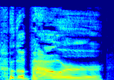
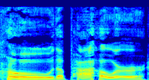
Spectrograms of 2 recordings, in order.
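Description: First: The power! wailed much higher and very slow; mock dramatic cry. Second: Hammed-up wail, higher, louder and slow; mock dramatic cry. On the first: Nick mocking talk of power, building hammed-up cry. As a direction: stretch The power! into a soaring, hammed-up wail. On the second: Nick mocking talk of power, hammed-up dramatic cry. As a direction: cry it out like a ham villain, mocking. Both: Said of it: "Nick's mock dramatic cry".

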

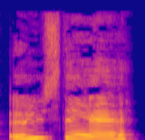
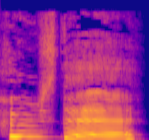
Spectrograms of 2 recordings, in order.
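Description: First: High, squeaky, sad little call; a small unseen voice calling through the door. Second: Higher and louder, sad and squeaky; louder squeaky call. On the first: Mister Miserable answers the knock, sad and squeaky. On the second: Mister Miserable calls again through the door, squeaky and louder. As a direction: call it again, more insistent. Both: Acted. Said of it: "a sad, squeaky sort of voice".

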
